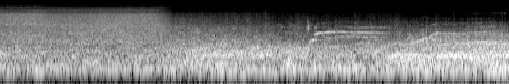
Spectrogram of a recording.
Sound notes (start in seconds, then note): none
